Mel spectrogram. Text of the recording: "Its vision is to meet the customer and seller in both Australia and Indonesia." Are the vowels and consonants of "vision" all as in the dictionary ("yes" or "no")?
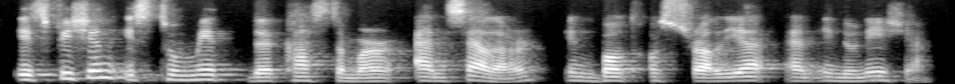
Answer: no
